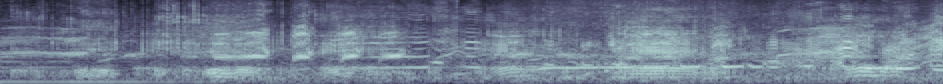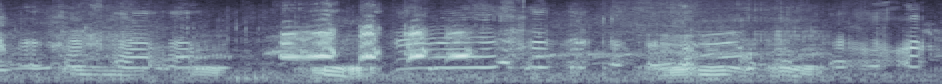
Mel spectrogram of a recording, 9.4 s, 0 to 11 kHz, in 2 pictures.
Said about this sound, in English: These distinctive and rather unusual sounds are all coming from a colony of elephant seals. The elephant seal is a walrus-shaped marine mammal up to 8,000 pounds in size.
